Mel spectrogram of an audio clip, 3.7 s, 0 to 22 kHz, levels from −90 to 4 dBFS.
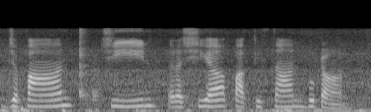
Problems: constant background noise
